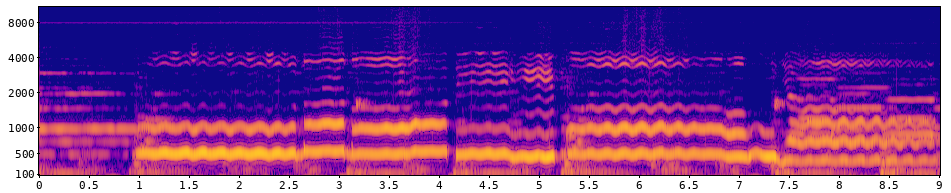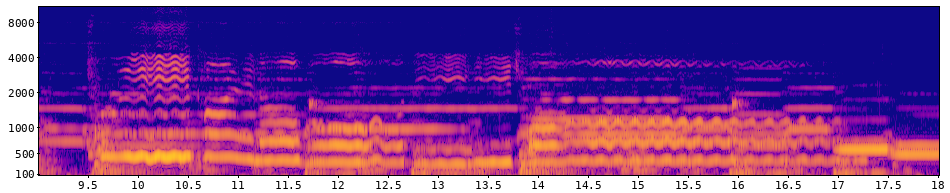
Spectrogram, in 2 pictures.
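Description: A 1950s Mandarin popular song recording with a female voice singing long phrases with a wide vibrato over a small orchestra with a steady low beat. The voice comes in about a second in.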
